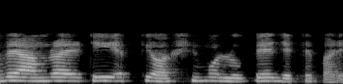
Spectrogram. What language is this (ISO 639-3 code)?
ben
